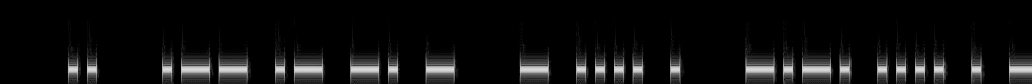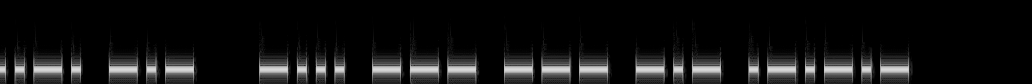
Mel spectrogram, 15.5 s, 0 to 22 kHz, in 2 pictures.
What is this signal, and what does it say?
Morse code, heard as a keyed tone, about 17 wpm, 700 Hz. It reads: I WANT THE CHECK BOOK.
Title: Sentences from Top 1000 Words - Review Part 3 - 17wpm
